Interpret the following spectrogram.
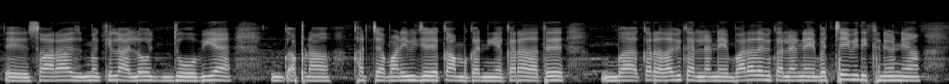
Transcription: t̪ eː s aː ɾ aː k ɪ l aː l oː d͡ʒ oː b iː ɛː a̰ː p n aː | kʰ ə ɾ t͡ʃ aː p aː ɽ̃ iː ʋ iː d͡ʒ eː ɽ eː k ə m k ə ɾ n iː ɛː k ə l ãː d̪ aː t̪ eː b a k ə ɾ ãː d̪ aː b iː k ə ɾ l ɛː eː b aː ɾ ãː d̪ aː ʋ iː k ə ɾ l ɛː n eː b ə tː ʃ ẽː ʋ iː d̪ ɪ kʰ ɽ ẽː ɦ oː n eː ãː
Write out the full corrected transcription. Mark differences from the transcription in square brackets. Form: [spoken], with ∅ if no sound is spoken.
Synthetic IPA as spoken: t̪ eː s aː ɾ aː k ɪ l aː l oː d͡ʒ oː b iː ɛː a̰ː p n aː | kʰ ə ɾ t͡ʃ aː p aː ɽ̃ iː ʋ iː d͡ʒ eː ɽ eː k ə m k ə ɾ n iː ɛː k ə [ɾ] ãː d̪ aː t̪ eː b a k ə ɾ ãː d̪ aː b iː k ə ɾ l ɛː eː b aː ɾ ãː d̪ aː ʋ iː k ə ɾ l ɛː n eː b ə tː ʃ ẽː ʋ iː d̪ ɪ kʰ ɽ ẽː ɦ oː n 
